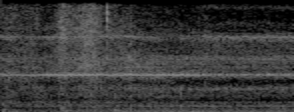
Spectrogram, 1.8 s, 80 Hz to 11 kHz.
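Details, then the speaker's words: 6J1 tube preamp kit with a capacitor-multiplier supply and a 56 V buck converter for the tubes, heaters at 12.6 V. With volume fully up, only a very faint low hum and light hiss: 120 Hz ripple well filtered. "Hear anything? If there's anything there, it's very little."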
